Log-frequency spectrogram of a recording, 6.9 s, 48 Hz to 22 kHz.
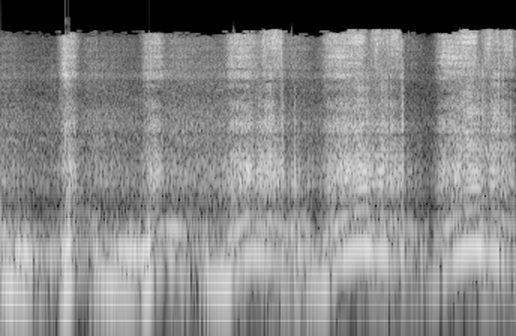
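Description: Ford XF Falcon wagon's 4.1-litre straight-six, running on straight LPG, revved repeatedly while stationary. Two quick blips come in the first two seconds, then three longer revs rise and fall back to idle.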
